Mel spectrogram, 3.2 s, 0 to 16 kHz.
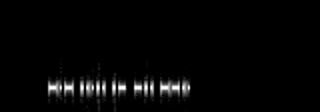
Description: Morse code, heard as a keyed tone, about 44 wpm, 700 Hz. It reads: K5ADZ
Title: USA Call Signs - 6x Character Spacing - 45wpm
